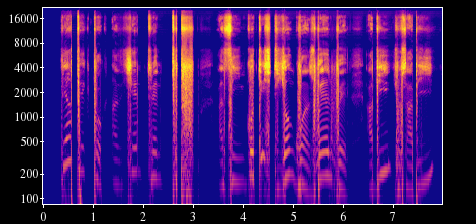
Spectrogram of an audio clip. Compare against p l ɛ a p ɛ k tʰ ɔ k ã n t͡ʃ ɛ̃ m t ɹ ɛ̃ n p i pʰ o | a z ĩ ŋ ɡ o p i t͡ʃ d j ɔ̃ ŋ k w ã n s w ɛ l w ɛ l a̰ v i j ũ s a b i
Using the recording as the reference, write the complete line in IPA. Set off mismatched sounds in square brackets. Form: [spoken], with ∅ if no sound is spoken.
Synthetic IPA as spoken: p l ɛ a p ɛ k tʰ ɔ k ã n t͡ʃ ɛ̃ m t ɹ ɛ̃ n p i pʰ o | a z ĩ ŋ ɡ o [t] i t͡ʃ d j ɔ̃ ŋ [ɡ] w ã n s w ɛ l w ɛ l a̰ [b] i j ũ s a b i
